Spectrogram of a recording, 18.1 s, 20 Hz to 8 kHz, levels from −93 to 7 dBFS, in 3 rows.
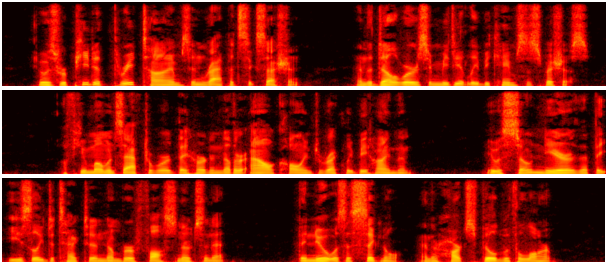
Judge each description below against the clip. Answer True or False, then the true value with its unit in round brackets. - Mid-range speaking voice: False (110 Hz)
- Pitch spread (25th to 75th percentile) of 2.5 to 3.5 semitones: True (3.0 semitones)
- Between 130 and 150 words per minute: False (175 wpm)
